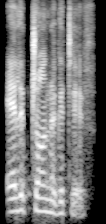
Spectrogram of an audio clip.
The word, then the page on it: electronegative: Indian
